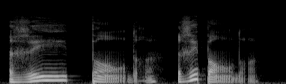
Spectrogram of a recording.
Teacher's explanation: here you get this AN combination, so the sound is en.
